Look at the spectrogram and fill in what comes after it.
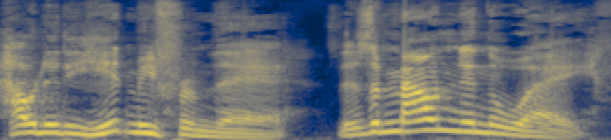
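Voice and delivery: very high, loud, animated, swooping put-on voice. Doing an impersonation of a co-host's recent line in a party: Vincent Smalls impression. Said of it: "my best Vincent Smalls impression".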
